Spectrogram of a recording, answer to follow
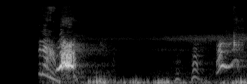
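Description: A dog giving a short excited yelp and bark about half a second in, then only low background rumble.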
